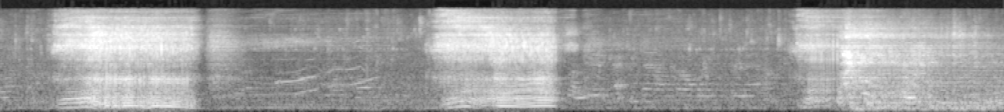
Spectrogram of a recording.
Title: Fat Man Snores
